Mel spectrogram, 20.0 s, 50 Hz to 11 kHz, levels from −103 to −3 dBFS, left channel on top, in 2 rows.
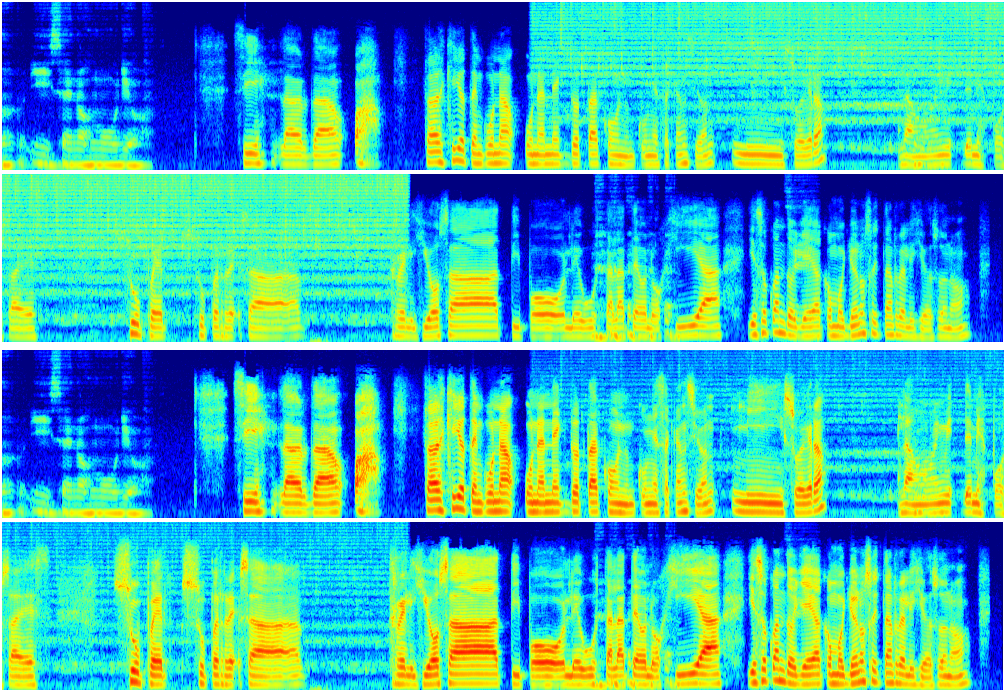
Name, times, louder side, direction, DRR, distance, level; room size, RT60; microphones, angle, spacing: voice 1, 0.0-1.5 9.1-9.4 15.9-16.8 17.9-18.2, equal, 5° left, 5.3 m, -40 dB
voice 2, 2.0-3.8 4.2-8.3 9.0-13.0 13.9-19.7, right 8 dB, 80° right, 0.3 m, -25 dB
sound 1, 5.3-14.1, left 11 dB, 55° left, 8.0 m, -41 dB
head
